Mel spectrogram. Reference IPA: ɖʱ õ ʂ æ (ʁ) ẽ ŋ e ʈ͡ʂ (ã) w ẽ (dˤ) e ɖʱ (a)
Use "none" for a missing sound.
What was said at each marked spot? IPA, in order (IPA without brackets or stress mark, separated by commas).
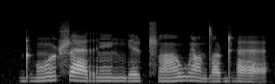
r, ã, dˤ, æ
